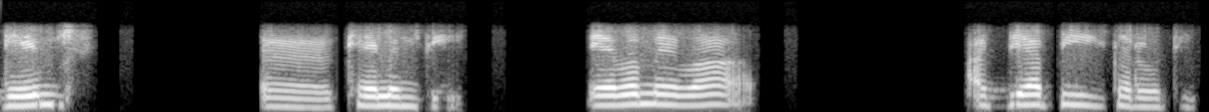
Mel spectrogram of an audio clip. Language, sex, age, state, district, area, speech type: Sanskrit, female, 18-30, Kerala, Kottayam, rural, conversation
